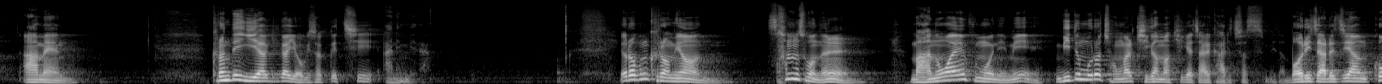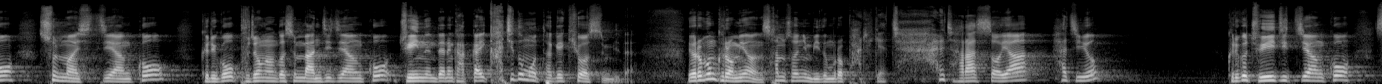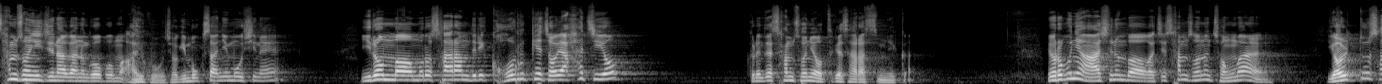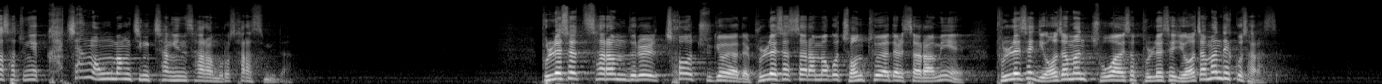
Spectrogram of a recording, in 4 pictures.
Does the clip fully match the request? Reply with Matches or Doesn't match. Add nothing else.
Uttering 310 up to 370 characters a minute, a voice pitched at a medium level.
Doesn't match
